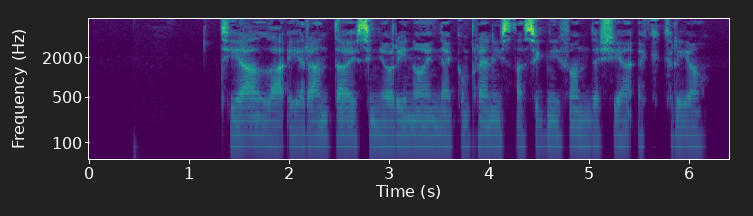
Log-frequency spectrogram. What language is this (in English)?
Esperanto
